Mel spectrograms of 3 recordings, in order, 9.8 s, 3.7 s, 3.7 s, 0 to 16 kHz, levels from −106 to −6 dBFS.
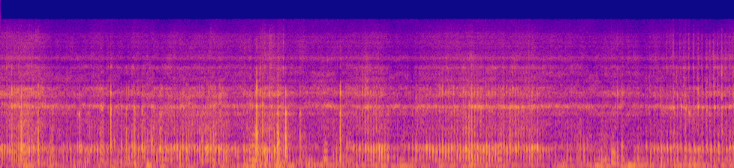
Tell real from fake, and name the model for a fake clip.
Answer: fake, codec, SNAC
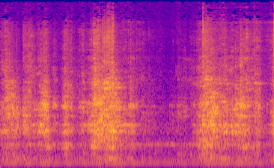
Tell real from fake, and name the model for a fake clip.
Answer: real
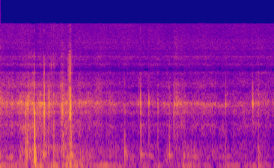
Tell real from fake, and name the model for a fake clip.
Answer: fake, codec, SNAC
